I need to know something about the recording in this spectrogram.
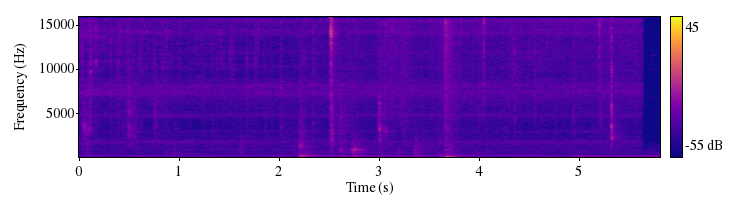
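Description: Batter sizzles softly in hot oil.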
